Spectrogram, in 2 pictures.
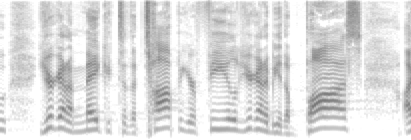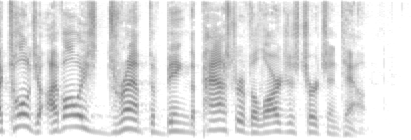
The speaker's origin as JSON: {"language": "English", "region": "Midwest", "country": "United States", "tie": "born or raised there", "said": "growing up in the Midwest, right, playing baseball in the Midwest, I can still smell it."}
